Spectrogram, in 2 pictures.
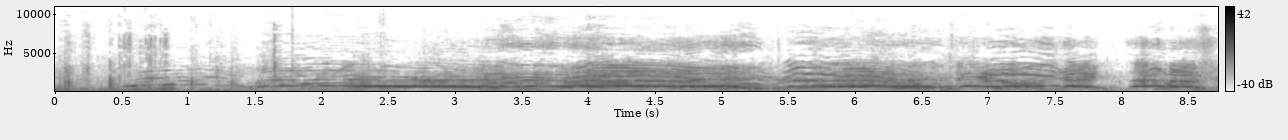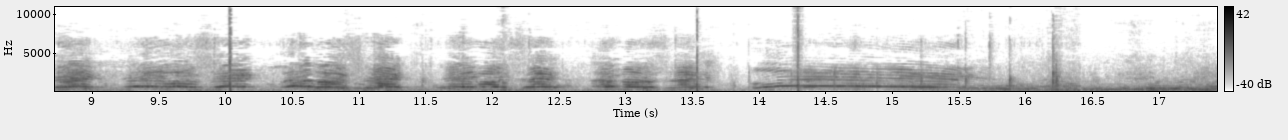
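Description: A crowd sings and cheers loudly outdoors.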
